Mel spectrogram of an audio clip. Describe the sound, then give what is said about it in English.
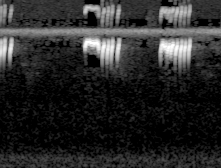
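Two loud, buzzy gray kingbird calls on Key West in the Keys, each a quick stuttering burst of notes, separated by a short pause, over a steady high insect drone and faint low rumble. “Listening on Key West to mangrove cuckoos and gray kingbirds,”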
